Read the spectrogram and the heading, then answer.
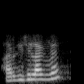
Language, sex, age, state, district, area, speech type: Bengali, male, 18-30, West Bengal, Jalpaiguri, rural, conversation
